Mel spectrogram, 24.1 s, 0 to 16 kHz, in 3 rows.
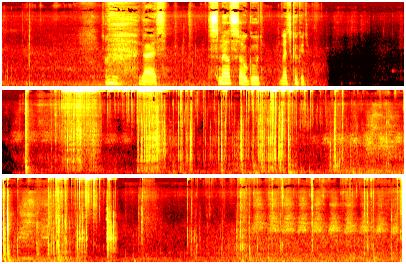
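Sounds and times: steel chain clinking and rattling: 9.1s - 15.2s, 15.9s - 18.4s, 19.8s - 20.2s, 23.2s - 24.0s.

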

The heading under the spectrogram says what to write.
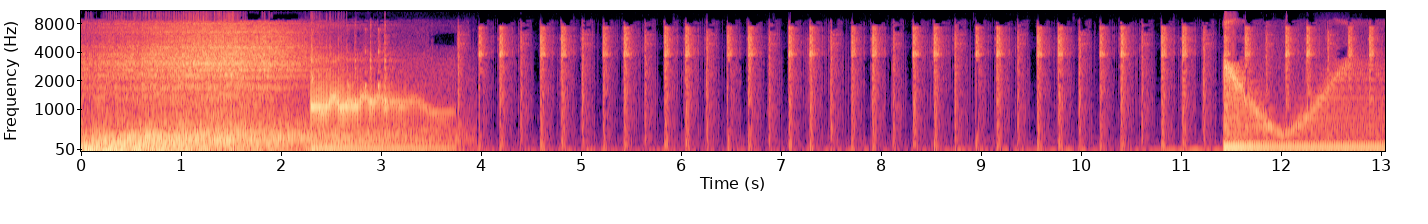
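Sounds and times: light percussive taps: 3.8s - 12.8s.

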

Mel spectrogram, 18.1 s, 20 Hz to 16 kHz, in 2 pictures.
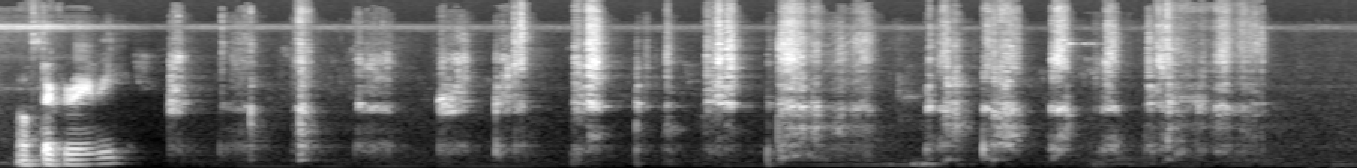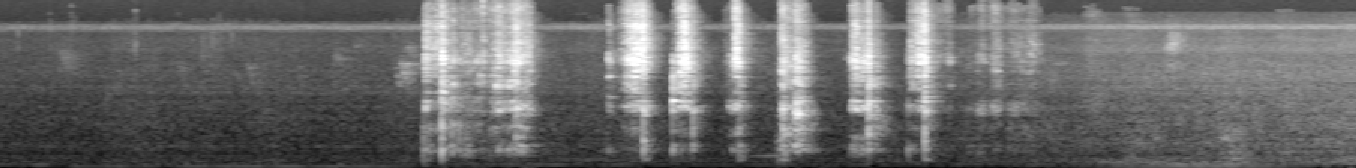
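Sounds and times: steel spoon scraping gravy: 1.1s - 8.6s, 11.9s - 16.2s.

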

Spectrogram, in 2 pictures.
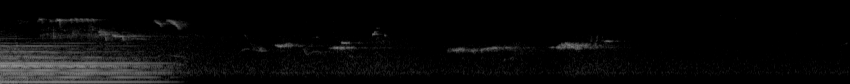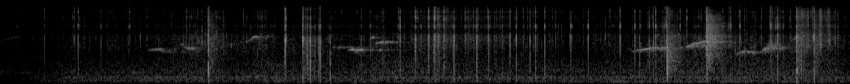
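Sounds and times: crackling clicks: 8.6s - 17.0s.

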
